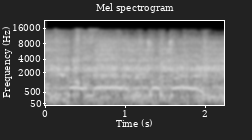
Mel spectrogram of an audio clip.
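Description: Punk rock band playing live, with electric guitars, bass and drums and a shouted vocal that holds a long, wavering note over the band.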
